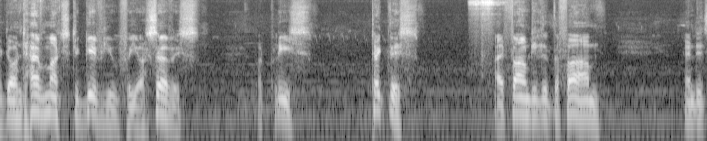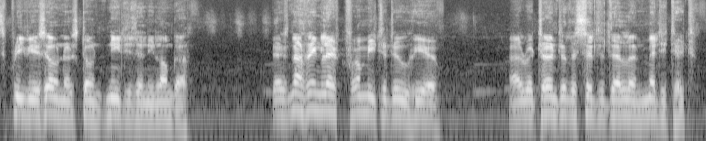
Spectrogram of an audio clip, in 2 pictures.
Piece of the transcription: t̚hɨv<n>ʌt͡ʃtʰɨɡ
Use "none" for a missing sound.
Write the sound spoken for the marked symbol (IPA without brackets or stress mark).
m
